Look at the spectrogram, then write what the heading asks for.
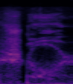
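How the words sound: The voice resonates forward in the mouth.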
